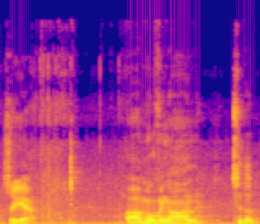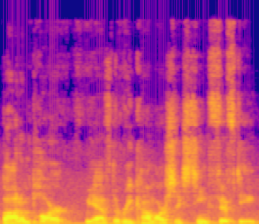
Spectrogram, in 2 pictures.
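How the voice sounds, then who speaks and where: Speaking a little slowly in a medium pitch, a vlogger casually tours his collection of weather radios without a script. He meanders, repeats himself and seems mildly exasperated, recorded in an echoey room with faint noise behind him.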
